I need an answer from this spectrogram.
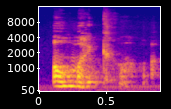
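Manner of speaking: awed whisper. Real, not acted. Host reacting to the gym throw, stunned whisper. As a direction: breathe it out, stunned.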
